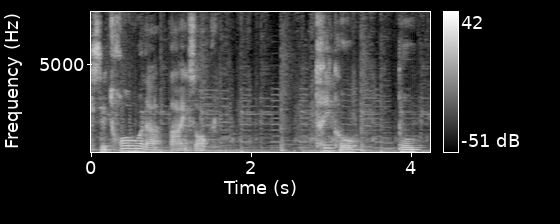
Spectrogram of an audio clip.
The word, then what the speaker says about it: tricot: trois voieslà par exemple tricot peau abricot vous voyez bien que le thé est mué donc on ne dit pas tricote pote abricotte Non mais bel et bien tricot pour abricot.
